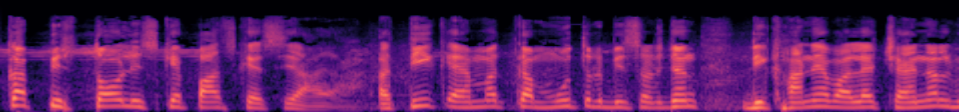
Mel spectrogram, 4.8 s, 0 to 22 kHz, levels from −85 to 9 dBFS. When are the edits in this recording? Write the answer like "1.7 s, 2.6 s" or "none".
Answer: 1.7 s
